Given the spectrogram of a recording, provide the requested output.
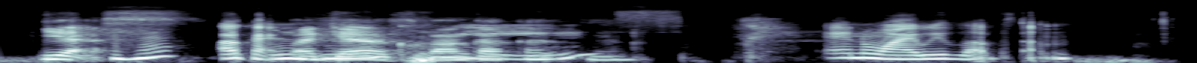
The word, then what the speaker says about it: mangaka: So let's talk about our favorite mangaka. Is that how you say it? Yes. Mm-hmm. Okay. I guess mangaka.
